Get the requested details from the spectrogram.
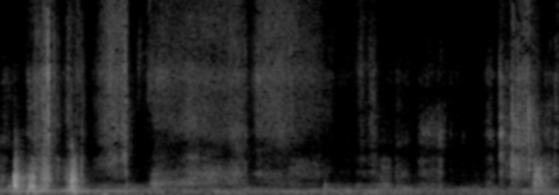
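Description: A hand and fingertips rub across the illustrated paper pages of an open hardcover book and turn them. Sharp papery crinkles and flicks come at the start, followed by a long, soft brushing rustle and a few more crisp page sounds near the end.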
